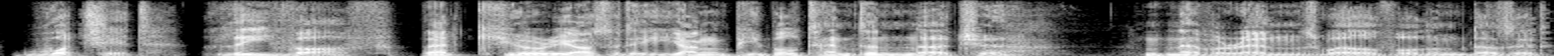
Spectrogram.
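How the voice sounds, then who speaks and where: A man with a British accent voicing a ruthless, sneering dark wizard in a video game, menacing and mocking. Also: low-pitched, no echo, clean studio sound, exaggerated voice. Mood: cold threat. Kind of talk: video game combat and idle voice lines.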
